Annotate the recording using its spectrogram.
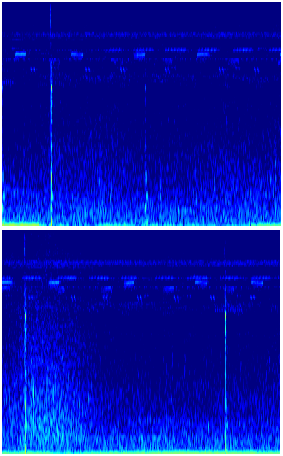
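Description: Short game interface clicks sound now and then.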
